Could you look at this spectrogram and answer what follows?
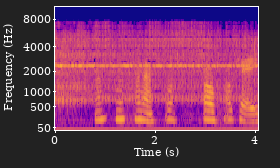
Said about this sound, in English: Okay. Darned alarm clock. I wish you'd waited for another minute.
